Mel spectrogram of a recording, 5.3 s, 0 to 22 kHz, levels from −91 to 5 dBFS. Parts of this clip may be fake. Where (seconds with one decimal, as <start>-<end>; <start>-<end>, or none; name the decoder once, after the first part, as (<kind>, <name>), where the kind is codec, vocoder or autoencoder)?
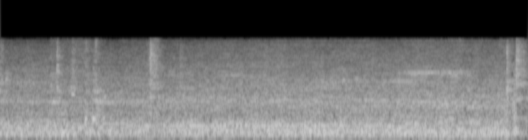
4.3-4.8 (vocoder, Vocos)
